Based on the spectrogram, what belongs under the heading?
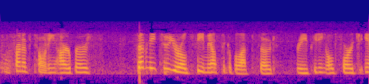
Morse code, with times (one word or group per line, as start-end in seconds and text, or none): none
